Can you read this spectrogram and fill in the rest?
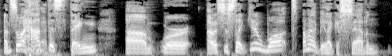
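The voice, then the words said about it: Noticeable non-English regional accent. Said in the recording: “oh, it's your accent. I love that ... because I've got an accent, that gives me an extra point. So any English 7”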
